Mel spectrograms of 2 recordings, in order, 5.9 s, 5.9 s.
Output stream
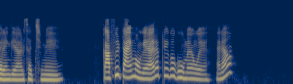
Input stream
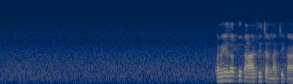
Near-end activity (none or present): present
